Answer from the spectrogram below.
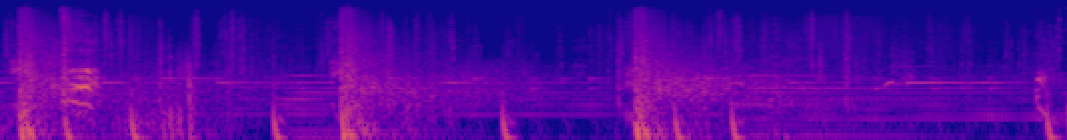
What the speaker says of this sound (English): Why is that turret facing that way and shooting me?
